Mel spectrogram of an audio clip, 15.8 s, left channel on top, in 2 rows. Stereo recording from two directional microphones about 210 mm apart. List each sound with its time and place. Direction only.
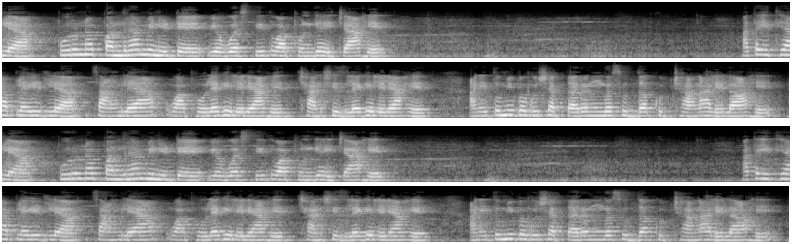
0.0 s a woman's voice: 35° left (ahead or behind)
7.3 s a woman's voice: 40° left (ahead or behind)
